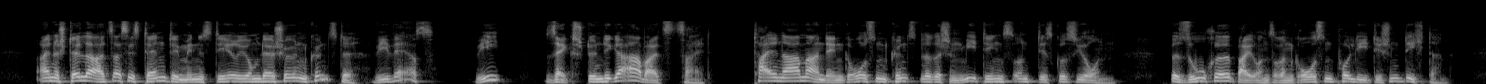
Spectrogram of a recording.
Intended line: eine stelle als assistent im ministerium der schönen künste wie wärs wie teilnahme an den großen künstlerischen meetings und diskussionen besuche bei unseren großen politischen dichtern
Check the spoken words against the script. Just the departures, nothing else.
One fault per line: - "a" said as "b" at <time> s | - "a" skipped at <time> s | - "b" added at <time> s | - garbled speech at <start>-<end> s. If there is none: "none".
- "sechsstündige arbeitszeit" added at 5.4 s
